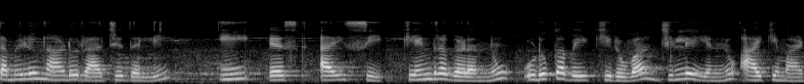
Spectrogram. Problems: background sounds at intervals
